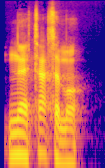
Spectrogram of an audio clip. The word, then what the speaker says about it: Netatmo: Netatmo? Yep. How do you say it? Right. – Badly. Most of us, I think, we're getting it wrong, aren't we? – Netatmo.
